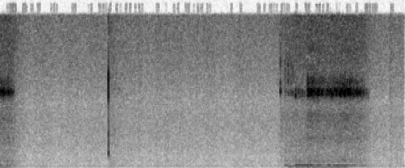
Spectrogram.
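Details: Low, rough, rattling snore from a sleeping, tired dog, heard once against quiet room hiss; ordinary dog snoring.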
